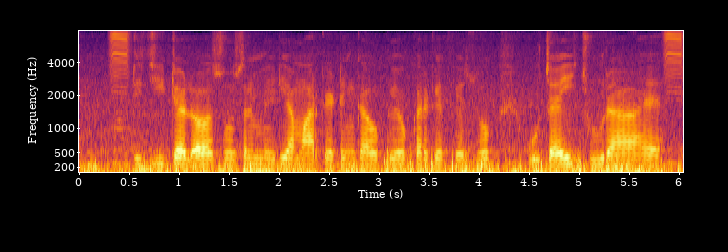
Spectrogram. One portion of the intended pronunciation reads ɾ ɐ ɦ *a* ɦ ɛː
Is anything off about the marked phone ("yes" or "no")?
no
